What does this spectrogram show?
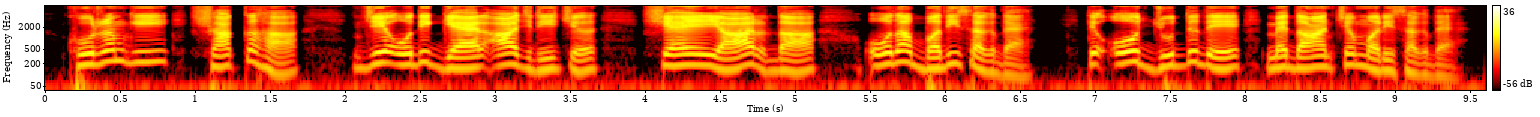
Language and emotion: Dogri, neutral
